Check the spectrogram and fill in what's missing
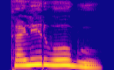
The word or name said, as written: ತಳಿರ್ವೋಗು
